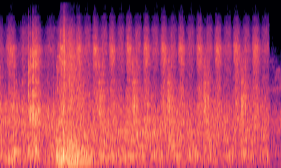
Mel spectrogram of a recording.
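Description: Hit-and-miss engine running with its clutch engaged on a flywheel pulley, a steady rapid chuffing beat with mechanical clatter, close and fairly loud, stopping abruptly at the end.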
